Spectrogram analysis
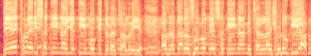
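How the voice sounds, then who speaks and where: Man, very high voice, wailing mourning sermon, declamatory, crowd noise behind. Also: fairly even intonation, normal speed. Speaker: zakir reciting a majlis. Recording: live gathering crowd noise.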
